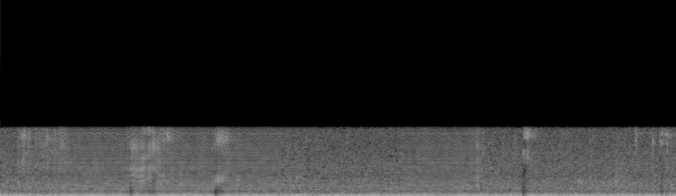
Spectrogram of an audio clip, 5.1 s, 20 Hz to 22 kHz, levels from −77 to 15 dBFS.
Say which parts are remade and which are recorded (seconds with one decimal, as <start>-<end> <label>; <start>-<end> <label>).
0.0-0.4 recorded; 0.4-2.1 remade; 2.1-3.0 recorded; 3.0-3.6 remade; 3.6-5.1 recorded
